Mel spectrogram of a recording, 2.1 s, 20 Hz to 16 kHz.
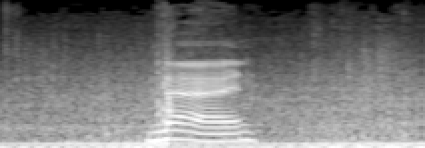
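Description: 2006 Volkswagen Passat's 2.0-litre turbo four-cylinder engine idling, heard from near the tailpipe as a low hum. A short vocal sound comes about a second in.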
